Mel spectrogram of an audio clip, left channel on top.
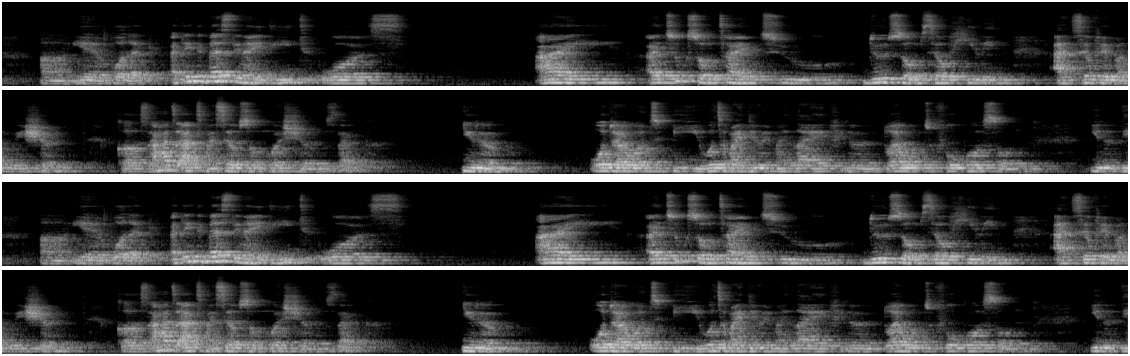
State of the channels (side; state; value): both; normal; correlation 0.75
